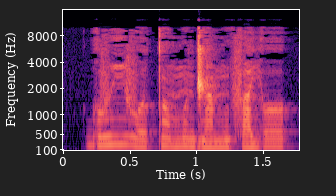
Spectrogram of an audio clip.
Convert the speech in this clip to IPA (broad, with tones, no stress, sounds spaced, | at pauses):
ɡʷ ə˦ v iː˦ v o˨ l t ɔ̃˦˨ m ũ˧ d͡ʒ ã˨ m ũ˨ f a˨ j oː˦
